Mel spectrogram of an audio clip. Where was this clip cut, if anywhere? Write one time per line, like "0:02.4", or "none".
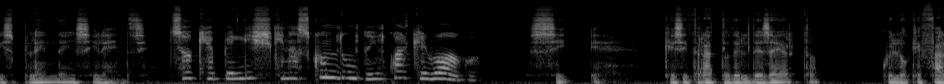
0:01.6
0:02.7
0:03.6
0:06.4
0:07.2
